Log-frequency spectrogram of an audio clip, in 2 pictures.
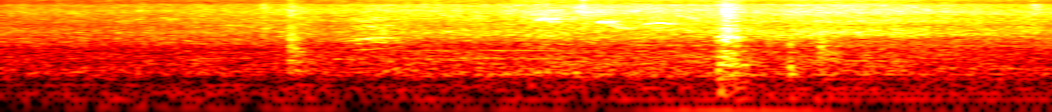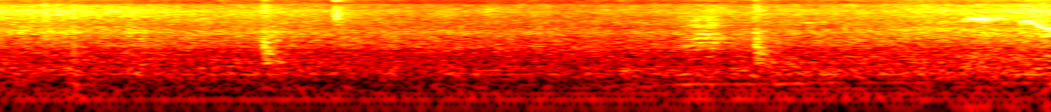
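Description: Quiet, steady low background rumble, with a few faint clicks and a brief low swell about three and a half seconds in.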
